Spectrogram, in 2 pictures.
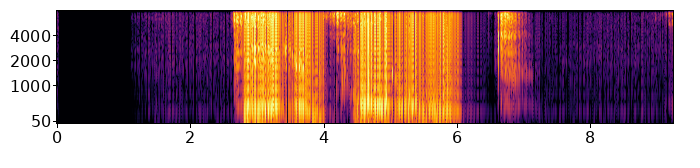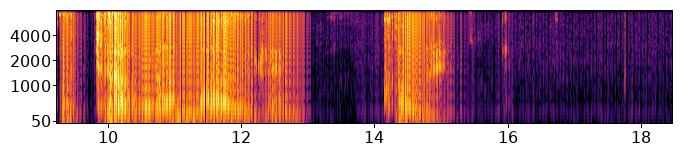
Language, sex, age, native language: Icelandic, male, 60-69, Icelandic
